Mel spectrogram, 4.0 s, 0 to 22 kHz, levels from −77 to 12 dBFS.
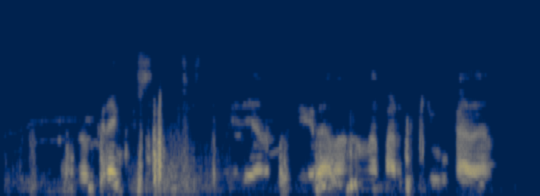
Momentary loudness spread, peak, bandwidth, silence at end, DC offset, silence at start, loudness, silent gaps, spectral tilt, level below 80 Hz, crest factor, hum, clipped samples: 17 LU; -4 dBFS; 6.8 kHz; 0.35 s; under 0.1%; 0.2 s; -25 LUFS; none; -5.5 dB/octave; -66 dBFS; 22 dB; none; under 0.1%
